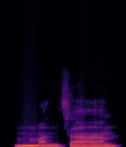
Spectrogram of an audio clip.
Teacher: And then the other one, which is a borrow word from Spanish, from apple, we have in the pronunciation brackets, manzan. So the N, it's a little bit longer than typically other N's that we pronounce.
